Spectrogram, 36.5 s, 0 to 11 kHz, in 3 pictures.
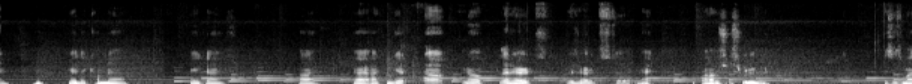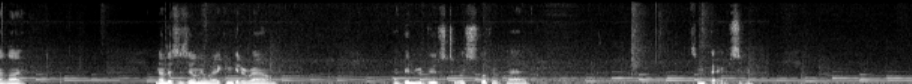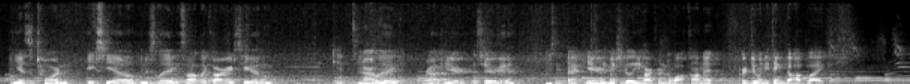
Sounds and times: Speech: 0:00.0 - 0:01.8, 0:02.5 - 0:03.1, 0:04.0 - 0:10.3, 0:11.8 - 0:12.6, 0:14.2 - 0:15.9, 0:17.4 - 0:19.2, 0:21.4 - 0:22.3, 0:24.5 - 0:28.0, 0:28.8 - 0:36.4
Music: 0:00.0 - 0:36.4.

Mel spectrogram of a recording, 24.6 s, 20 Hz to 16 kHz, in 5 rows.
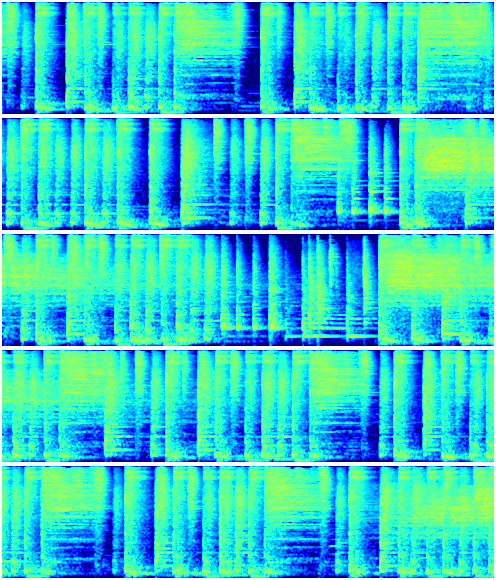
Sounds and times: Hi-hat: 0:00.0 - 0:06.1, 0:09.0 - 0:12.0, 0:13.6 - 0:24.6.

